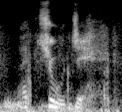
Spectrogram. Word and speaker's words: acciughe: Du poulpe, les célèbres anchois salés de Monterosso, prononcé acciugge, et un dessert tarte au citron, terrible.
